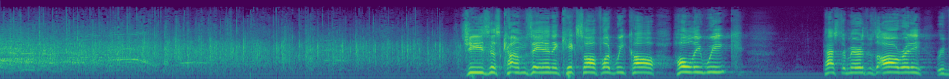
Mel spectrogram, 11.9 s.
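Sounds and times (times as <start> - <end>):
faint voices and cheers: 0.0 - 2.8, 3.8 - 4.6
crowd clapping: 0.0 - 6.9
speech: 5.8 - 9.3, 10.3 - 11.8.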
